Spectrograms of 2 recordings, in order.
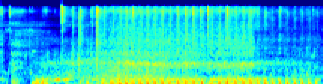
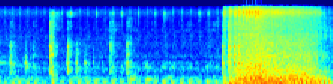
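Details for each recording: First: Honda Beat fuel-injected scooter with a broken spark plug and a leaking plug cap: even after a new plug it runs lumpy with an uneven, stumbling beat of about three pulses a second; the misfire comes from the cap leaking spark. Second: Honda Beat injection scooter, after replacing broken spark plug and leaking plug cap that caused stumbling: even idle with three quick throttle blips climbing and dropping cleanly, no stumble or popping; fuel pump was not the cause.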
